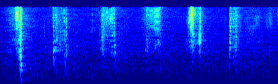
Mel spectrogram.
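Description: Tarot cards being handled, giving a handful of short, faint snaps and flicks at uneven intervals.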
